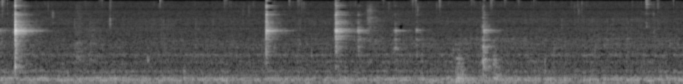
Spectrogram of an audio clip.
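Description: A spoon clinking against a pot or dish: one sharp clink at the start, then four or five lighter clinks and taps spread through the middle, as crab paste is spooned in and knocked off the spoon.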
